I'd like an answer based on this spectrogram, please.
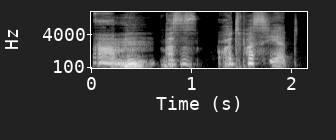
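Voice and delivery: high, soft, strained questioning; weak hoarse voice. A narrator's reading. Bella asking Jacob what happened today, weak strained voice. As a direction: ask it carefully through a sore throat. Sore-throated girl questions her rescuer.

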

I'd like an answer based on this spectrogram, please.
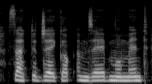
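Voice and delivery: ordinary delivery

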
